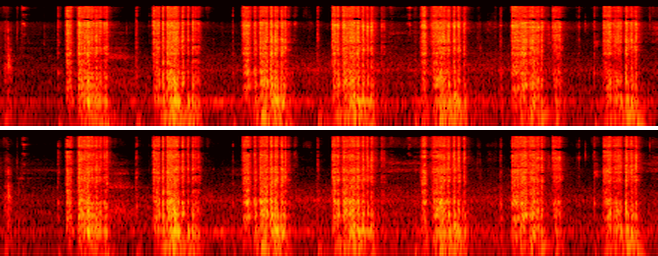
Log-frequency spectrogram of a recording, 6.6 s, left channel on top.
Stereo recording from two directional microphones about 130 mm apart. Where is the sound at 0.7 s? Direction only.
25° left (ahead or behind).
